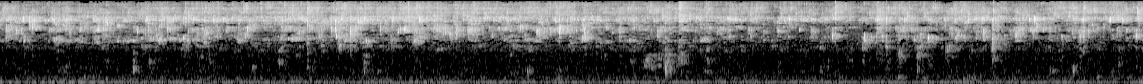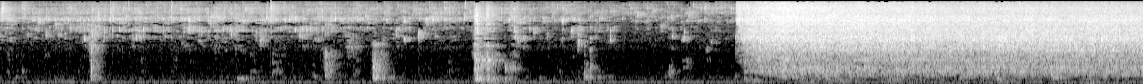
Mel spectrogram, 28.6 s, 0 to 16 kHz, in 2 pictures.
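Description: Shrimp frying in oil in a wok: a steady high sizzle with scattered crackles and pops. About 23 seconds in it jumps suddenly to a much louder, fuller sizzle as the bow-tie pasta is tipped into the hot pan.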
